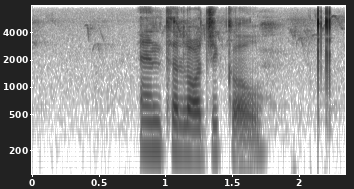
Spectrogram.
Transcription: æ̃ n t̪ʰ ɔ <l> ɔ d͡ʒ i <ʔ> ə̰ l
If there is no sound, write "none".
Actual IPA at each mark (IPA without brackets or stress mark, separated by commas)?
l, k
